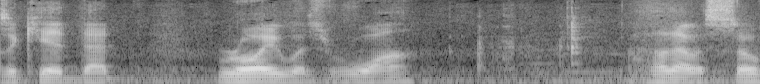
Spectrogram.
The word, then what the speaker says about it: Roy: when i was a kid that roy was wah i thought that was so funny when i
